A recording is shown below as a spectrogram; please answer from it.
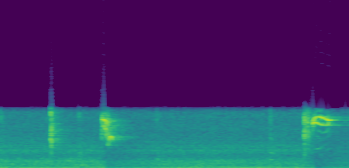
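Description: Eurasian siskin giving a few high, thin twittering notes and a short wheezy buzz, in brief bursts over a low hum.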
